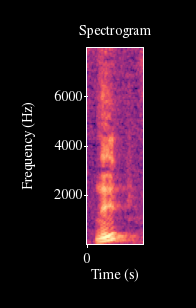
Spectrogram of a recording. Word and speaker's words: mu: You also see here a angle, mu. The speed, mu, yeah. What's the proper English pronunciation? Mu. Okay, mu. From now on.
